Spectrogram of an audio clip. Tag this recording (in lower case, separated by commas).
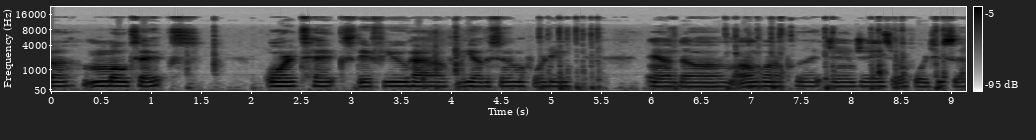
speech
